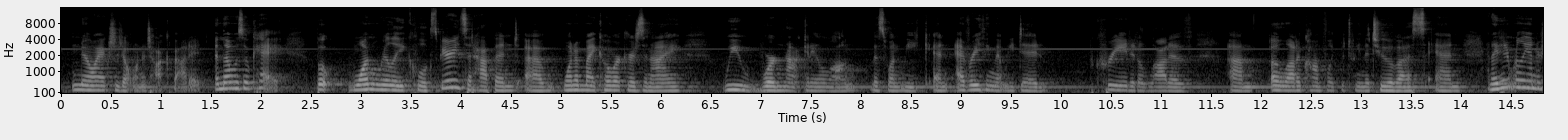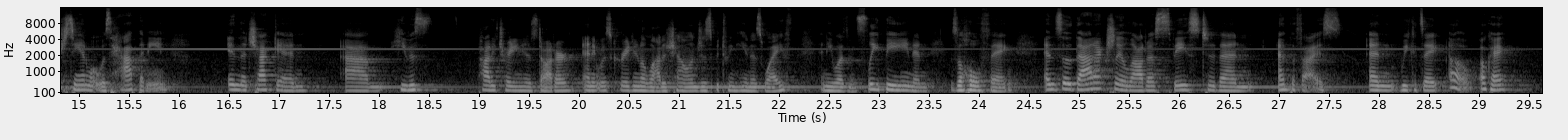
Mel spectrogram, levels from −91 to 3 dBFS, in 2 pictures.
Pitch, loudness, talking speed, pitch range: 175 Hz, -44 LUFS, 230 wpm, 165-195 Hz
